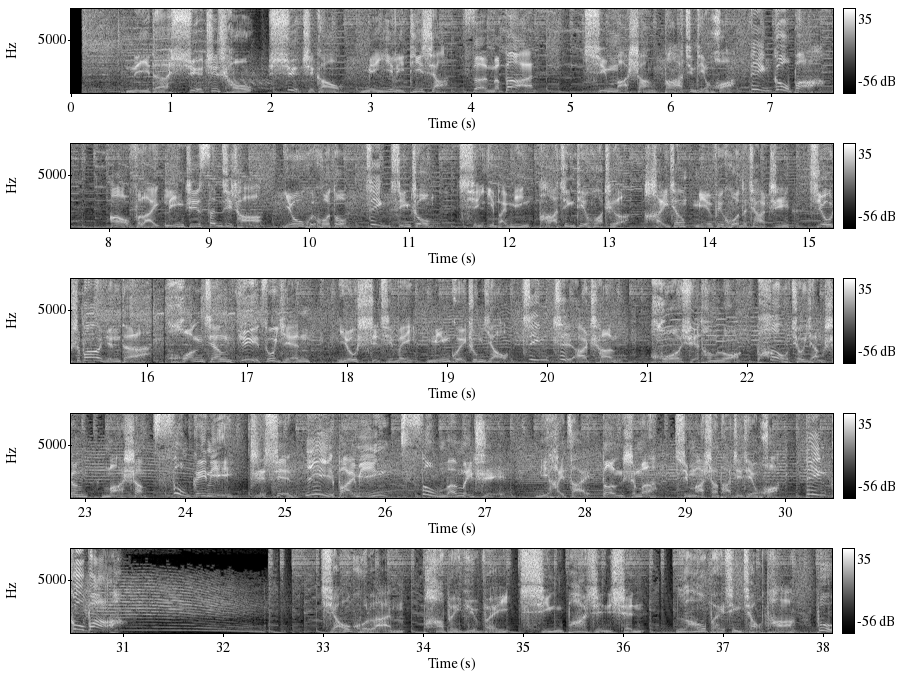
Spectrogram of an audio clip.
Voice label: 男 电购, 国语男声配音, 浑厚; 药茶; 浑厚专题

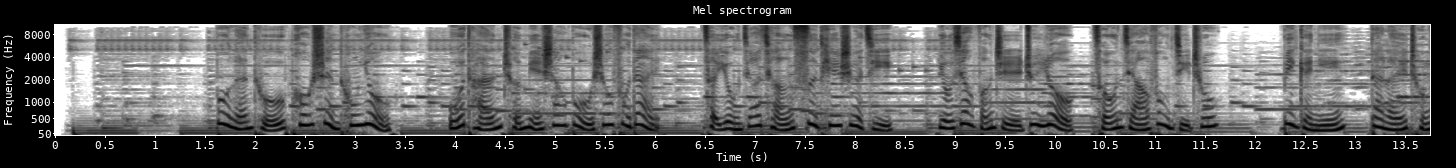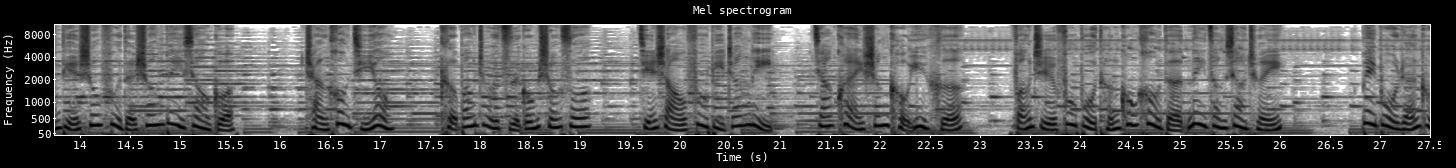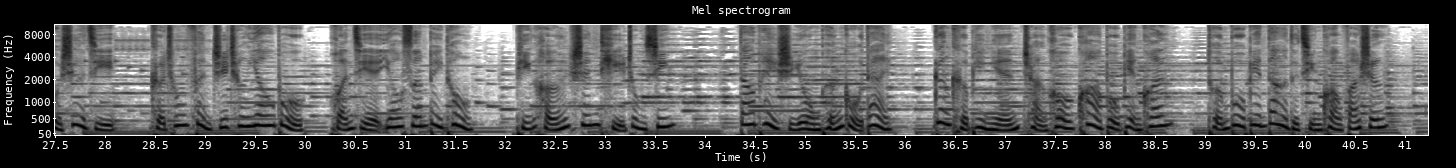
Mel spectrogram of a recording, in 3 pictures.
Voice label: 女, 电视广告, 收腹带, 时尚青春

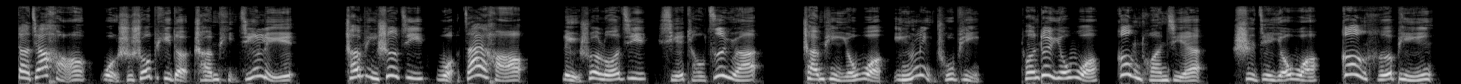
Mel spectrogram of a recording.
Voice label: 女, 男童, 产品介绍

